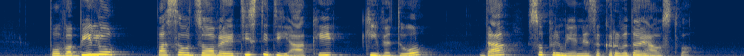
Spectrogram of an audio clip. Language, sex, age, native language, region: Slovenian, female, 50-59, Slovenian, Savinja region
